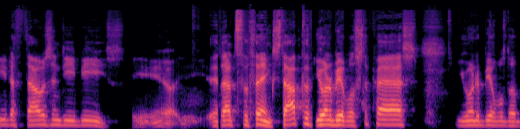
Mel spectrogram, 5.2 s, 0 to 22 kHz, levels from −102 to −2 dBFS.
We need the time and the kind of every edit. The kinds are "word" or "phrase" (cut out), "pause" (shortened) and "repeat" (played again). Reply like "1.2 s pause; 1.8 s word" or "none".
1.3 s word; 2.2 s word; 3.1 s word; 3.6 s word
